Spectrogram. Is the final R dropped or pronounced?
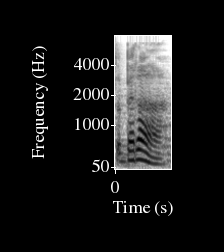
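dropped. The final R is dropped, posh British style. The speaker calls it right. "the higher class Brits drop the R at the end of a word"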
